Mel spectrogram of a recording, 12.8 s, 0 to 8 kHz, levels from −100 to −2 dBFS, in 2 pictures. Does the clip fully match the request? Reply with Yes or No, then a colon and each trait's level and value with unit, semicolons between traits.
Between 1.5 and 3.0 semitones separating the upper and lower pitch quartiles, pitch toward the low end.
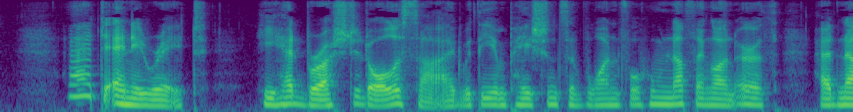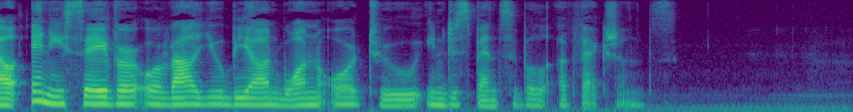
Yes: narrow, 2.5 semitones; low, 130 Hz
